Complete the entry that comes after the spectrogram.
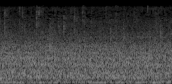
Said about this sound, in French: Il y a un orage qui est en train de tomber et il pleut fort.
